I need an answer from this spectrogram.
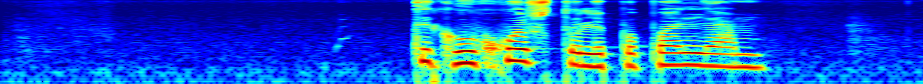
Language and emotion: Russian, angry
